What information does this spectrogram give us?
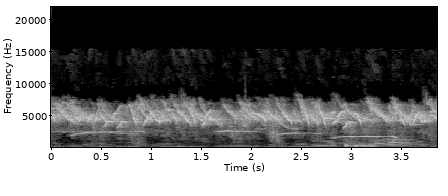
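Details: Many white-eyes (pleci) at the launch of a white-eye singing competition in Boja, Kendal: a dense, continuous chorus of high, rapid twittering from overlapping birds, with men talking and sliding whistles underneath.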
